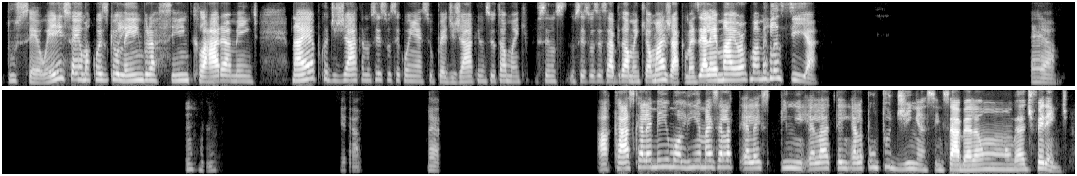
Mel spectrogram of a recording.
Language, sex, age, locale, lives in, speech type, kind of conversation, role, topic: Portuguese, female, 50-54, pt-BR, United States, conversation, podcast, guest, Qual prato te traz lembranças da infância?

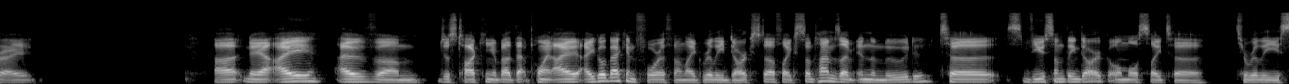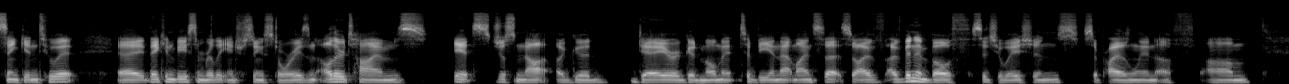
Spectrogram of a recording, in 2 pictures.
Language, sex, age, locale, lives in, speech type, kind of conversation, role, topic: English, male, 20-24, en-US, United States, conversation, unstructured, none, What do you look for when choosing something to watch, and how do your viewing choices help you connect with others?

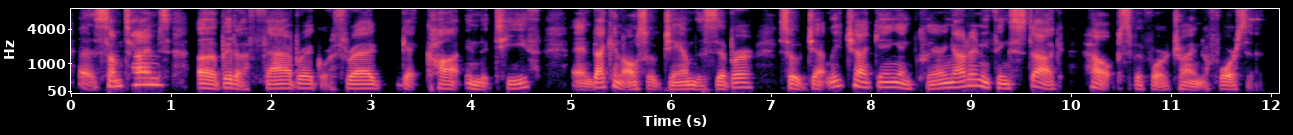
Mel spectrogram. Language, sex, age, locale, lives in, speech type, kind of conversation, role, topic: English, male, 50-54, en-US, United States, read, expert-assistant, expert, How does a zipper work?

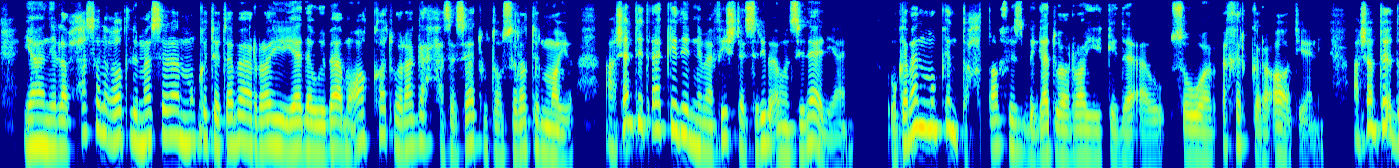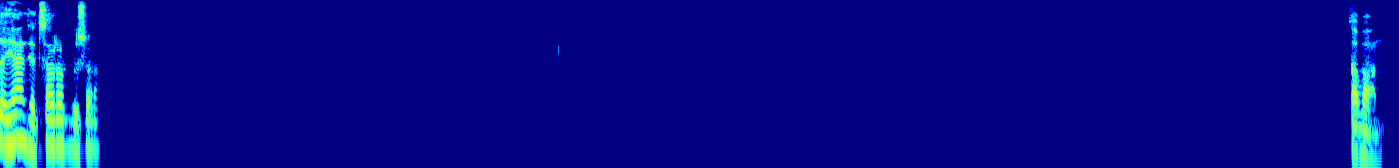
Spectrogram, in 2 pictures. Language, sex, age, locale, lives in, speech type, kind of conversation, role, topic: Arabic, male, 40-44, ar-EG, Italy, read, expert-assistant, expert, إزاي أبدأ أستخدم الري الذكي في مزرعتي بدون تعقيد أو خسارة؟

